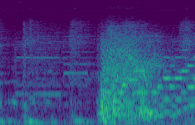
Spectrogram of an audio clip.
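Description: A forceful power-shot smash in a Nintendo tennis game, a short muffled hit that bursts into a loud, sustained crash lasting to the end.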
